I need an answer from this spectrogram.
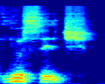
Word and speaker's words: usage: Então, com som de C, som de S, né, com som de C, usage, usage, usage.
